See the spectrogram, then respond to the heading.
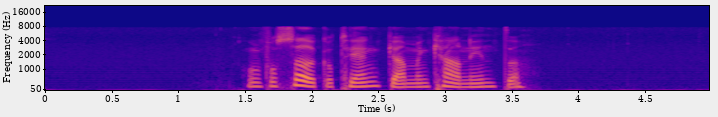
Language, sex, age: Swedish, female, 33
